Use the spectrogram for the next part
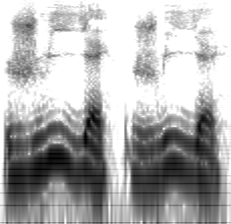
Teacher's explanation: Don't pronounce this final T, E-T here at the end.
